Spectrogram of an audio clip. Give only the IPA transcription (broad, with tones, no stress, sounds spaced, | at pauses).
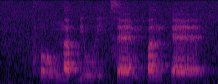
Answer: pʰ o˨˥ w n̪ ɐ˥ p̚ j uː˨˩ j t͡s ɛː˨˩ m p ɐ˧ n k ɛː˨˩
